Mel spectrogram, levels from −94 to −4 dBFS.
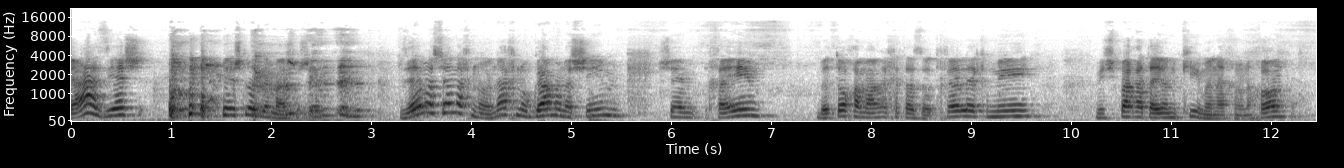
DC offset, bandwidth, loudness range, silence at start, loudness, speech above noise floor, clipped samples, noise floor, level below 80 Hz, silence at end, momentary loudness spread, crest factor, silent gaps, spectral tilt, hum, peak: under 0.1%; 11 kHz; 4 LU; 0 s; -24 LUFS; 28 dB; under 0.1%; -52 dBFS; -52 dBFS; 0.15 s; 12 LU; 18 dB; none; -6 dB/octave; none; -6 dBFS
